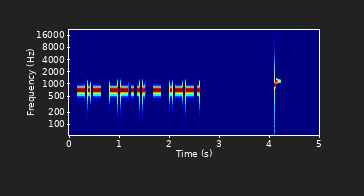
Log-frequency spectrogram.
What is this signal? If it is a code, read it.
Morse code, heard as a keyed tone, about 22 wpm, 700 Hz. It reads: K7TP
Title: USA Call Signs - 4 Characters - 3x Character Spacing - 22wpm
